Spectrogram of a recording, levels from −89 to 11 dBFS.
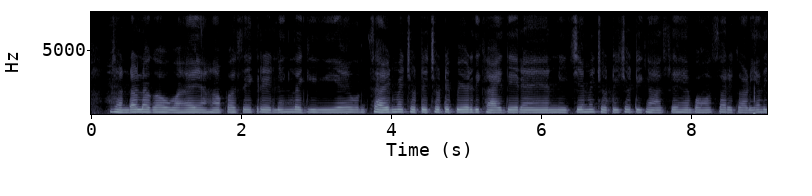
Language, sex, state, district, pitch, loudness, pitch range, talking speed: Hindi, female, Maharashtra, Nagpur, 180 Hz, -36 LUFS, 175-185 Hz, 210 wpm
